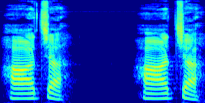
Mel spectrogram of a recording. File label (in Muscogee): "hacv", Muscogee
